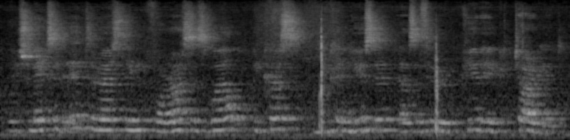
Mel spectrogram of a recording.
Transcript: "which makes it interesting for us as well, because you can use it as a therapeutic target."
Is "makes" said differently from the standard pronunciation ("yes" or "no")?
no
